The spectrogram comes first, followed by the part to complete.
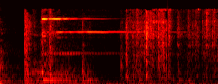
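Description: Livestream subscription alert sound effect: a brief ringing chime over a dense rattling, clinking noise.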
